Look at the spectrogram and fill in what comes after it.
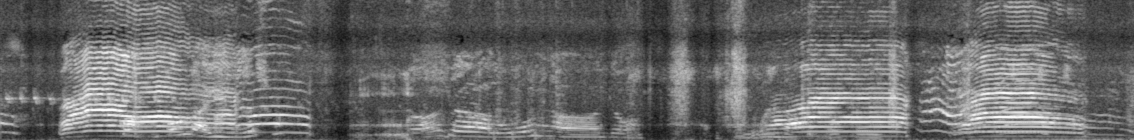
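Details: Free-roaming village cat being fed rice with pellets and omelette, giving long loud harmonic meows in four bursts, rising then falling, with brief pauses between; a person talks nearby.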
